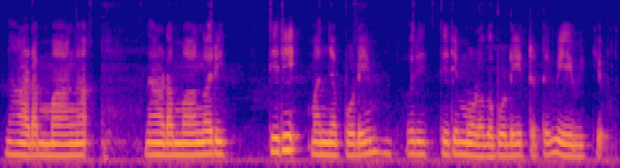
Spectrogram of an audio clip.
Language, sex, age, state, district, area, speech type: Malayalam, female, 45-60, Kerala, Malappuram, rural, spontaneous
